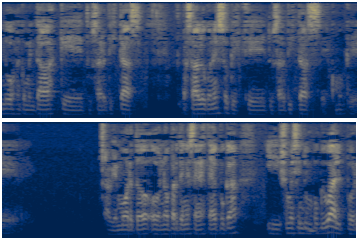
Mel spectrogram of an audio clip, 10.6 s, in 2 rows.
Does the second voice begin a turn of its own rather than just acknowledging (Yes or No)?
No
